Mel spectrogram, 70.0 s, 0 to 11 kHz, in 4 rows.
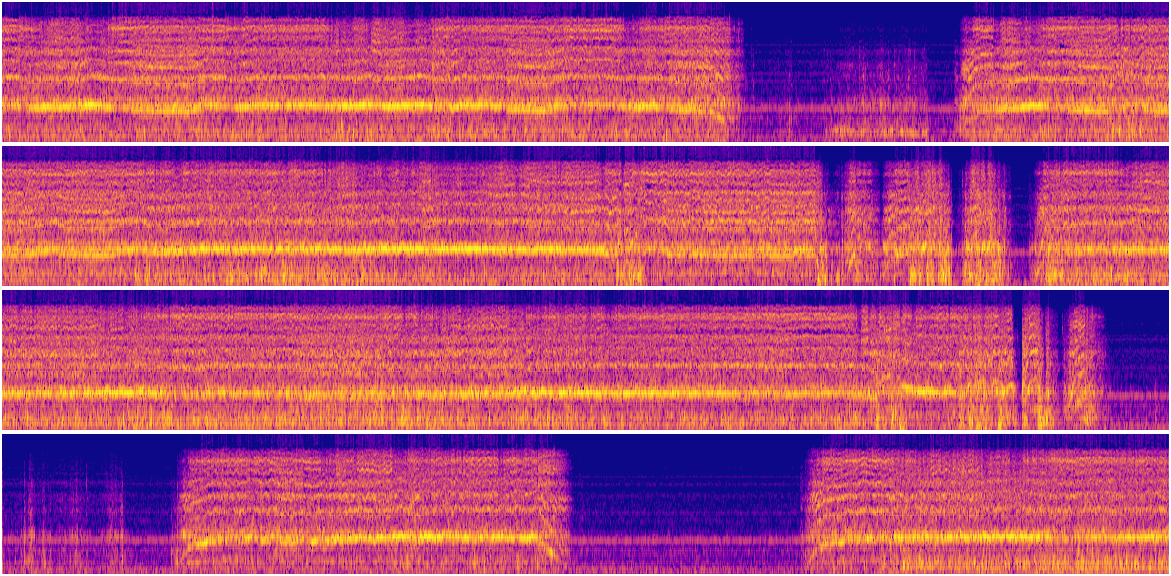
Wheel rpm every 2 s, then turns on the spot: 220, 220, 230, 230, 220, 80, 10, 130, 210, 220, 230, 230, 220, 220, 200, 120, 120, 210, 220, 220, 210, 220, 230, 230, 250, 110, 10, 40, 210, 220, 110, 0, 110, 210, 230.
12-14 52-54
